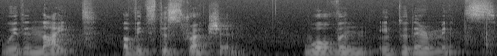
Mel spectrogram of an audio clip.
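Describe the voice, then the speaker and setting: A fairly low-pitched male voice, monotone and flat, at a very slow pace with audible room echo. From Portugal. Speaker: gaming youtuber. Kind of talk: reading aloud.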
